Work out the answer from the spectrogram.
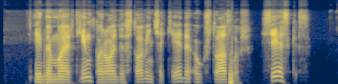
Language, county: Lithuanian, Vilnius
